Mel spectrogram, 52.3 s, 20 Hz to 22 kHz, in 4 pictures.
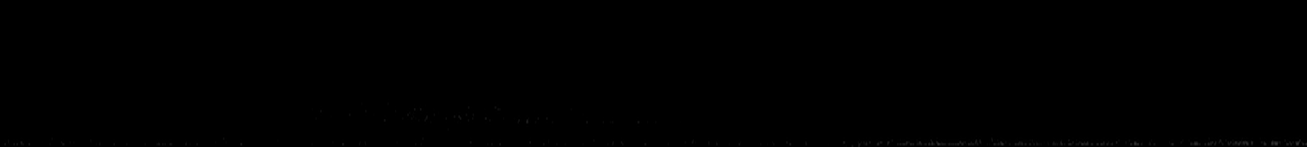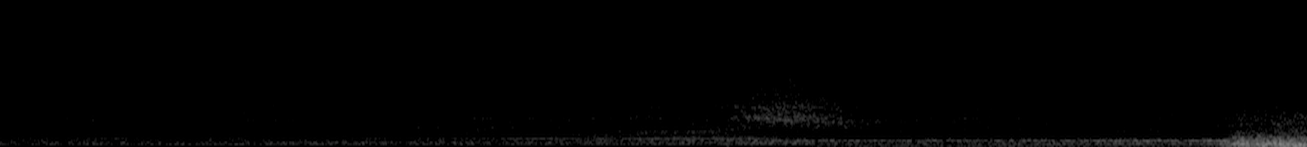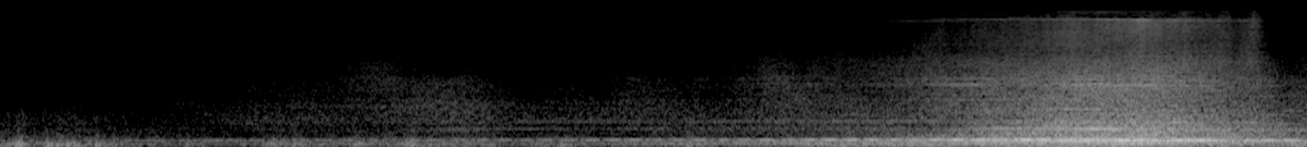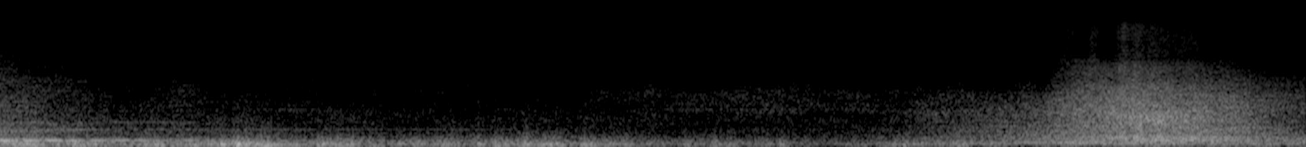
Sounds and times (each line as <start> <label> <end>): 16.1 Light intermittent wind 52.2
27.4 single vehicles (mainly cars and trucks) passing 42.5
30.0 Passing pair of cyclists 41.9
31.1 trucks can be heard labouring slightly 41.4
46.3 single vehicles (mainly cars and trucks) passing 52.2
48.4 Passing pair of cyclists 52.2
